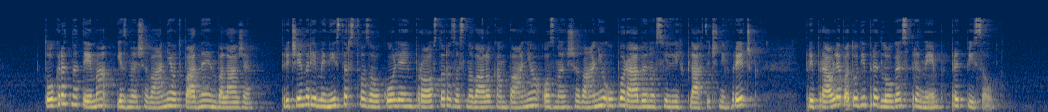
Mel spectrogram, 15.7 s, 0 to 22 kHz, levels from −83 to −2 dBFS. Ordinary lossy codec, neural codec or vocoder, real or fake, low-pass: MP3, 48 kbps; none; real; 14.4 kHz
